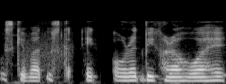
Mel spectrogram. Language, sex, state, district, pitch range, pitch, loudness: Hindi, female, Arunachal Pradesh, Papum Pare, 170-190 Hz, 180 Hz, -16 LUFS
